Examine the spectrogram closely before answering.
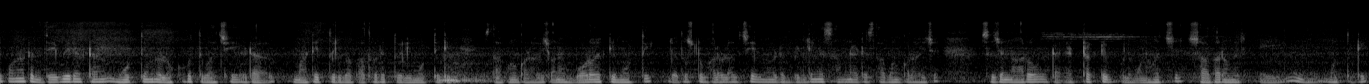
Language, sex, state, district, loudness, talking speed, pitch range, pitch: Bengali, male, West Bengal, Dakshin Dinajpur, -38 LUFS, 210 wpm, 105-120 Hz, 110 Hz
